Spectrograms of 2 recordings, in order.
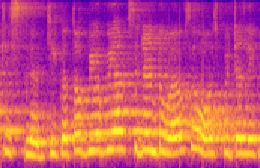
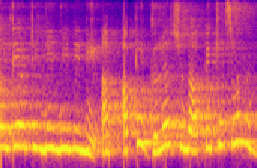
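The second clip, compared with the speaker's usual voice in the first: panicked; 5 semitones higher, faster than usual. Acted. Girl frantically denying her insult to the aunt. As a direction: rush to take it back, alarmed.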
